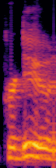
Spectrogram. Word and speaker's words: Perdue: And I just want to always tell people that my last name, Perdue, is spelled P-E-R-D-U-E, like the chickens, because no one can ever find me when they try it the other way, like P-U-R, which is like the school.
